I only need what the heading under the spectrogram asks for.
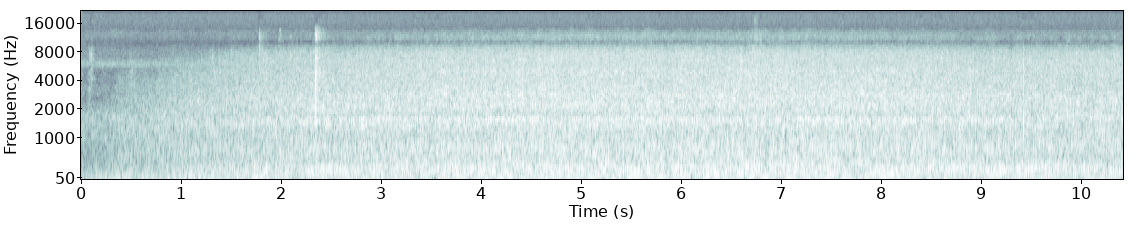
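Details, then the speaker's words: Lakewood 225 Premium Select box fan, likely early 2000s with a bigger motor and thermostat, heard on low speed; soft steady whoosh building then holding even, no rattles or ticking; quiet yet powerful, normal running. "not too loud, but it's also pretty powerful. I'd say on the low speed is as powerful, or if a little bit more powerful than the Cool Colors box fan. But it's decently quiet."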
